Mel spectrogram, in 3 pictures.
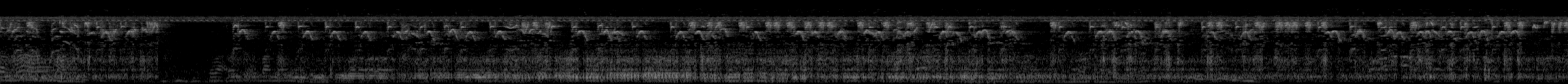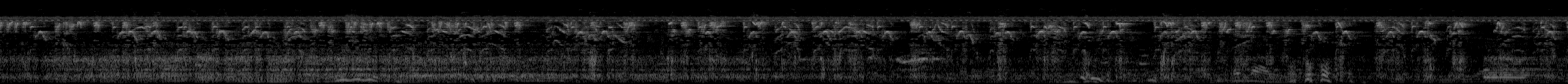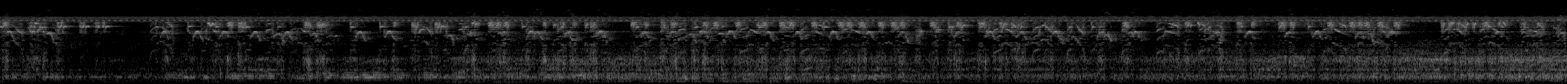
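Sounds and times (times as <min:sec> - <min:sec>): high-pitched bird chirping: 0:00.0 - 0:01.7, 0:02.3 - 0:47.0
steady high whine: 0:00.0 - 0:47.0.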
